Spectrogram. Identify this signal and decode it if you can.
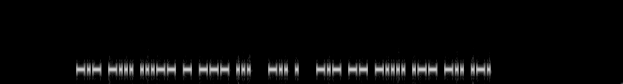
Morse code, heard as a keyed tone, about 42 wpm, 700 Hz. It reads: KB3TOS DE KM6WDR
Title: USA Callsign DE Callsign - 6 Characters - 45wpm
